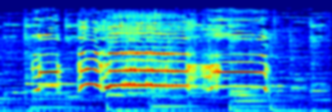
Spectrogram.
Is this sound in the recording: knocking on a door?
no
